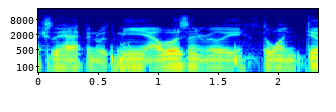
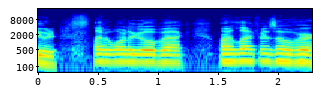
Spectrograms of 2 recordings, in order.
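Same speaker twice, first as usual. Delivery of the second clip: put-on terrified voice, high-pitched and trembling; 8 semitones higher, 4 dB louder than usual. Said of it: "just completely shaking at this point".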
